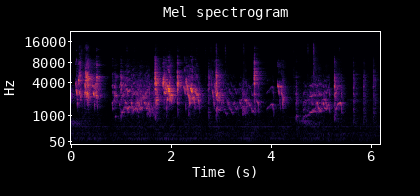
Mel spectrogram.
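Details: Budgies described as happy chattering continuously with scratchy warbles, squawky notes and quick clicking sounds, fading to softer chirps toward the end.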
